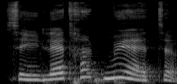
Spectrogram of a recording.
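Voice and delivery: ordinary talk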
